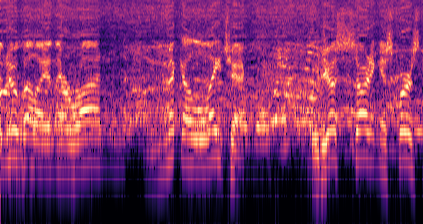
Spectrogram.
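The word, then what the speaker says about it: Mikolajczyk: It is Mikulacek. The spelling, though, is M-I-K-O-L-A-J-C-Z-Y-K. Spell it 17-7.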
